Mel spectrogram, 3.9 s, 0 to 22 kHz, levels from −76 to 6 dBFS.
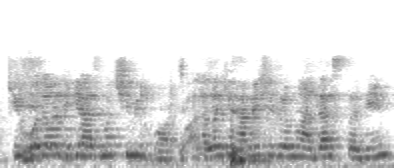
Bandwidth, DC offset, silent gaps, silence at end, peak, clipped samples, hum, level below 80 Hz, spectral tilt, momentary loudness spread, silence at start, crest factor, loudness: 6.8 kHz; under 0.1%; none; 0 s; -6 dBFS; under 0.1%; none; -48 dBFS; -6.5 dB/octave; 9 LU; 0 s; 20 dB; -25 LUFS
